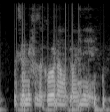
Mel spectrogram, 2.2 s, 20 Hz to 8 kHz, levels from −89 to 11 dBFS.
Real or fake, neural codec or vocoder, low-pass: real; none; 7.2 kHz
